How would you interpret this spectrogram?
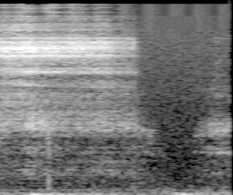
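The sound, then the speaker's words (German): A voice imitates snoring: one long, raspy, hissing breath drawn in, followed by a softer exhale. It is fairly quiet, with no speech. “Und was, wenn wir jetzt müde werden, ja, du schnarchst schon.”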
